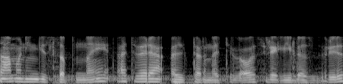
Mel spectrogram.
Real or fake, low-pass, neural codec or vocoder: fake; 3.6 kHz; vocoder, 22.05 kHz, 80 mel bands, WaveNeXt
